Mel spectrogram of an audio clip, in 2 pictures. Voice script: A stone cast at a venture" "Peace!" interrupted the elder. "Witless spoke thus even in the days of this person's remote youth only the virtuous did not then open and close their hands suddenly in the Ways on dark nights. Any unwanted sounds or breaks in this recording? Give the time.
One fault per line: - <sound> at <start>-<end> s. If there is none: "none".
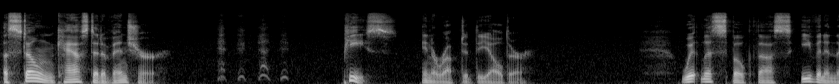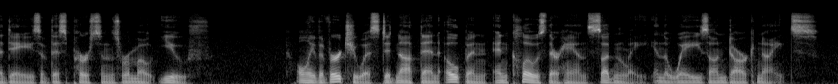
- breath at 2.2-2.9 s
